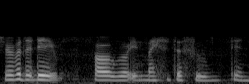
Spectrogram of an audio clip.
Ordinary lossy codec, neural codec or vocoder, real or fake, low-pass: none; codec, 16 kHz, 0.8 kbps, ZipCodec; fake; 3.6 kHz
